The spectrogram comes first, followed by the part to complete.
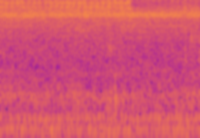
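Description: Honeybee colony humming steadily from the open hive.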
